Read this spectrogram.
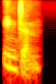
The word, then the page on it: interne: Indian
